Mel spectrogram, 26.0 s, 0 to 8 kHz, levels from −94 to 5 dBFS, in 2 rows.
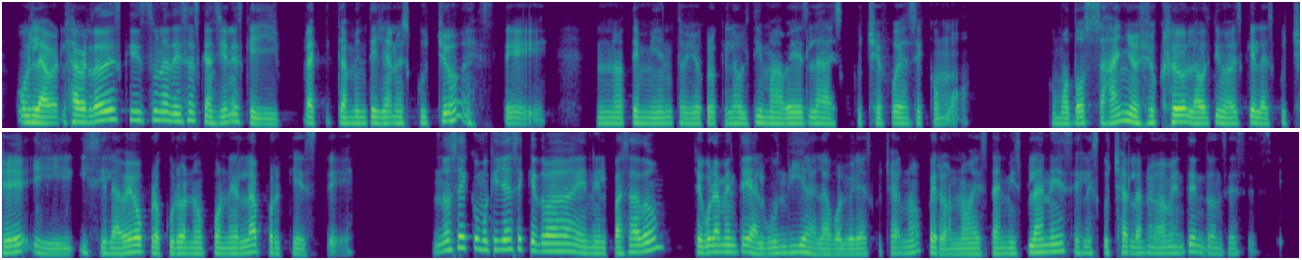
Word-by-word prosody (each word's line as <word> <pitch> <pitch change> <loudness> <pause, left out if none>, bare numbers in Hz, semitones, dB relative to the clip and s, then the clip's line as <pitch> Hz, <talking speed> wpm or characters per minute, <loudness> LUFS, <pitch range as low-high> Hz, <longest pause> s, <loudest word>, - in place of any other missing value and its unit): Uy, 155 -1 +3
la 150 -2 +8
ver 140 +1 0
la 165 - +7
verdad 170 +6 +6
es 225 - 0
que 205 - -3
es 195 0 -5
una 205 -1 +2
de 180 - +4
esas 190 +2 -2
canciones 160 +1 0
que 120 -5 -2 0.2
prácticamente 135 0 0
ya 135 0 +1
no 140 - -2
escucho. 140 +8 -1
Este, 130 -3 -6 0.5
no 130 0 -2
te 140 +3 -1
miento, 130 0 -3
yo 125 0 -2
creo 130 0 -2
que - - -10
la 130 +1 -2
última 130 0 -1
vez 130 0 +1
la 130 -2 0
escuché 120 +1 -7
fue 130 +1 -1
hace 130 +1 -6
como 125 -1 -9 0.7
como 125 0 -3
2 140 +1 0
años, 145 +2 +2
yo 145 -1 0
creo, 160 +1 +7
la 135 -3 +3
última 130 +1 0
vez 130 +1 -2
que 150 - +2
la 130 - +1
escuché 145 +6 -1
y 120 -6 -5
y 145 - -9
si 135 - -5
la 125 -1 0
veo, 160 +5 +5
procuro 135 -1 +1
no 130 0 -2
ponerla 130 +6 0
porque, 130 -5 -5
este, 115 0 -12 0.8
no 205 +5 -1
sé, 260 +3 +3
como 235 -4 +1
que 220 - -3
ya 220 +1 +5
se 230 +1 -2
quedó 180 -3 +3
en 145 -6 -1
el 130 -1 -2
pasado, 160 - +1 0.3
seguramente 160 +1 +3
algún 130 +2 -2
día 150 -3 0
la 115 0 -2
volvería 115 +1 -1
a - - -2
escuchar, 130 +1 -7
¿no?, 150 +7 -5
pero 120 -3 0
no 120 +1 -2
está 125 +1 -3
en 125 - -3
mis 130 0 -5
planes 165 +5 +1
el 145 -1 -4
escucharla 140 +1 -3
nuevamente, 140 +3 -3
entonces, 130 -2 -6
este, 290 - -20
135 Hz, 190 wpm, -23 LUFS, 130-160 Hz, 0.8 s, la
